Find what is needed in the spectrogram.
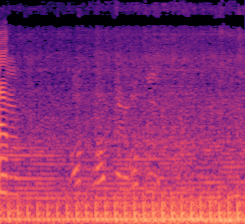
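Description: A small motorcycle engine idling steadily, with an even, rapid pulse.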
